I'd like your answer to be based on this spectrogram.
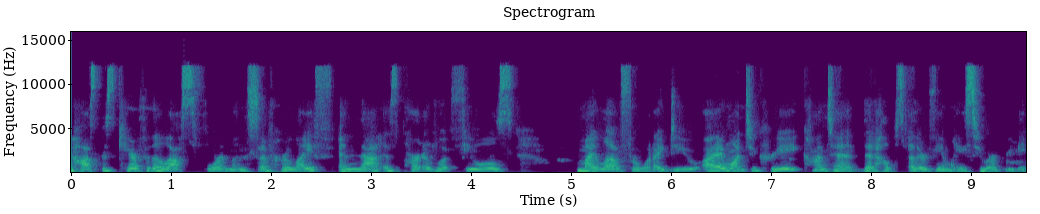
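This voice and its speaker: A woman's medium-pitched voice with vocal fry, in an American accent, at a moderate pace. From US South. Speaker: content designer. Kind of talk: conference talk. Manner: casual, with frequent fillers.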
